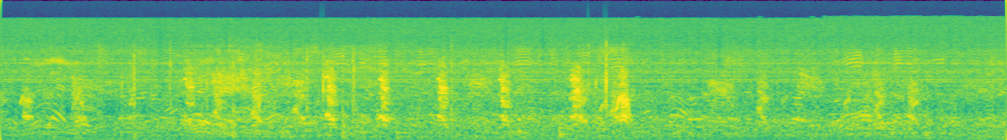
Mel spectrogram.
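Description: Dogs barking and yipping in short repeated calls over the chatter of a crowd.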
